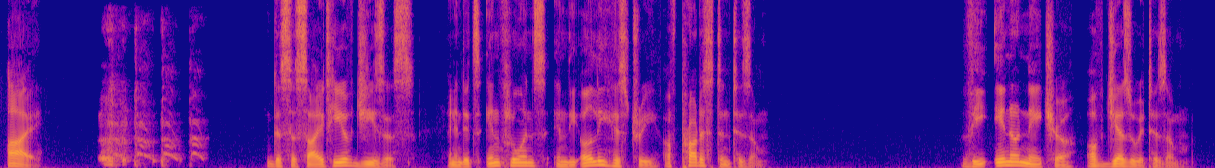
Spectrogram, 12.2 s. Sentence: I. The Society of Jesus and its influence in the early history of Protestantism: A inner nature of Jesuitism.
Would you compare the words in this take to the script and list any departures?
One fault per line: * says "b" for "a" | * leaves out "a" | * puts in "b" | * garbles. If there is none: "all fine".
* says "The" for "A"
